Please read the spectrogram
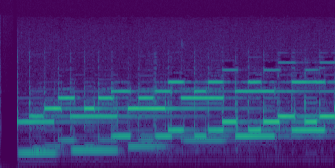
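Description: Loud music stops abruptly, and after a brief gap a quiet, ringtone-like melody of short, clean synthesizer notes begins, stepping up and down in pitch, as the next track in a hip hop mix starts.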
